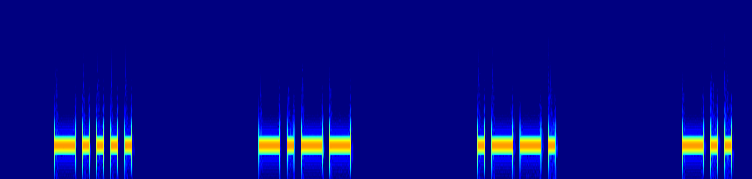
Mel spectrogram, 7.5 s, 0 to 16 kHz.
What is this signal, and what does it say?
Morse code, heard as a keyed tone, about 17 wpm, spaced as for 6 wpm, 700 Hz. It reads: 6YPD
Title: USA Call Signs - 6 Characters - 6x Character Spacing - 17wpm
